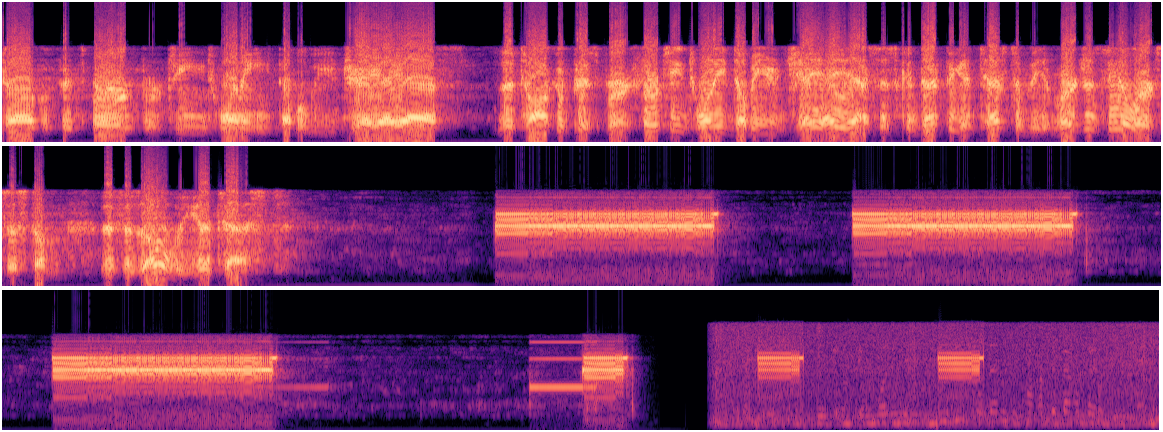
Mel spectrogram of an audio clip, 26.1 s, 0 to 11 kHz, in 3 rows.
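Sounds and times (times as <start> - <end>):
buzzing data bursts over radio: 24.4 - 24.8.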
